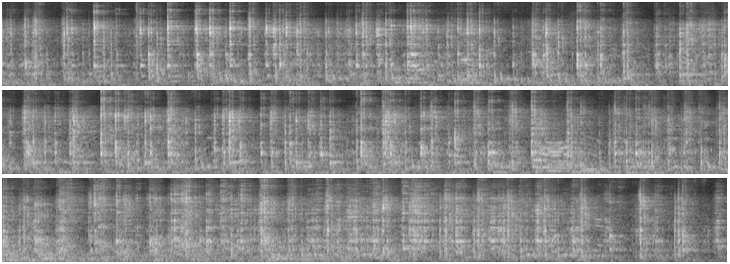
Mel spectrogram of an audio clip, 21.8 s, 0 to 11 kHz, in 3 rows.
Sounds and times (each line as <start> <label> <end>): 0.0 french performance group 21.7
